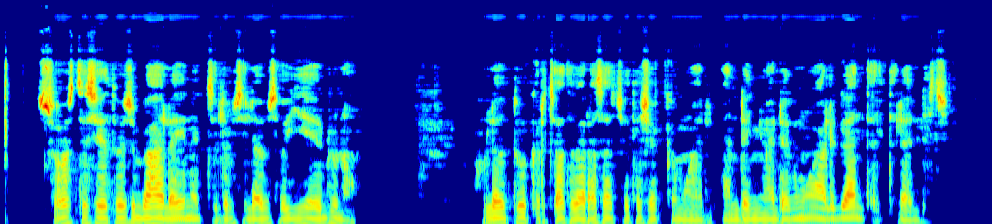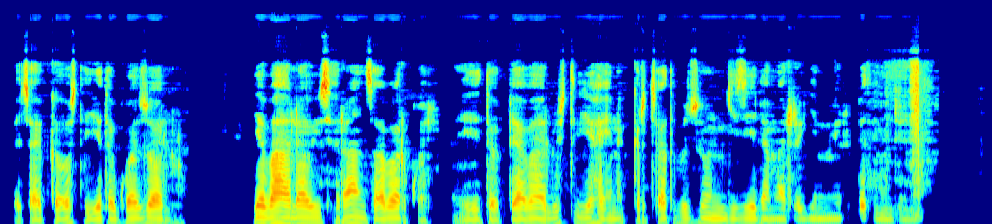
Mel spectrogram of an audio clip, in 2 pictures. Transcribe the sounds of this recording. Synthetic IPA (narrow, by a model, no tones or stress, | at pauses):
so̞st̪se̞t̪ʰo̞t͡ʃːbahlawinət͡ʃːlɨβsləβsəwjɪhe̞d̪unəw | hulət̪ʰːukʼɨ̰ɾt͡ʃʼat̪bəɾʔasat͡ʃːɛwt̪ʰəʃɛkːɨmaland̪əɲːwad̪əɡmo̞alɡant̪ʰə̰lt̪ʰɨlalːət͡ʃː | bət͡ʃʼakːawʊst̪ʼɨjːɛt̪ʰəɡʷazualːu | jɛβahɨlawisɨɾʔaːnsʼaβaɾkʷʰal | jɛit̪ʰjo̞pʼːjaβahɨlwʊst̪ʼjɛɦajnəkʼːɨɾt͡ʃʼat̪bɨzuɨnɡize̞ləmad̪ɾəɡjɛmːiolubːət̪mɨnd̪ɨnːəw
